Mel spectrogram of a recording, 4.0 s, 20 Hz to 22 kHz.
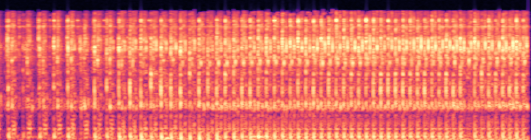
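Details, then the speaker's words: Scale model Atkinson (Otto) cycle engine sold as M14, labelled EM1, first start right out of the box after oiling, fueling and correcting instruction mistakes; starts by hand within three minutes, rapid even firing pulses settling to a steady beat, no misses or knocks; normal running. "three minutes and it starts by hand how impressive"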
